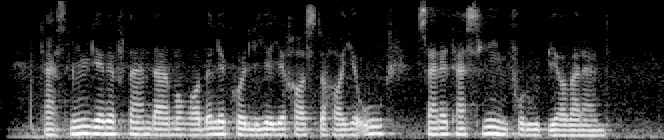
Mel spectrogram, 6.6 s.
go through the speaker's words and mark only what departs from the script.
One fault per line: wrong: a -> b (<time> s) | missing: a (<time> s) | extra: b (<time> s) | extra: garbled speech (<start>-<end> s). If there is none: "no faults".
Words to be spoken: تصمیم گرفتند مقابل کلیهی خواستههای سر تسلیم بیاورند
extra: در (1.5 s)
extra: او (3.5 s)
extra: فرود (5.0 s)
